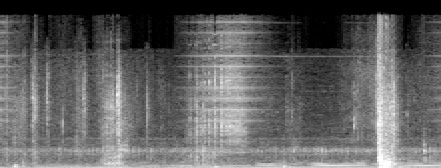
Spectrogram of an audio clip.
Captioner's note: creaking door; door closing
